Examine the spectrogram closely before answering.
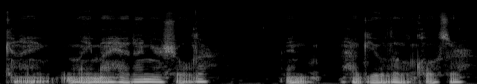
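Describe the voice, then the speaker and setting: A man playing a lovestruck, self-deprecating non-binary friend in an intimate romantic roleplay audio, speaking softly and haltingly in a breathy, husky voice. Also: lowish voice, no room sound, full character voice. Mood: shy, happy. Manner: hesitant, halting, soft-spoken.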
